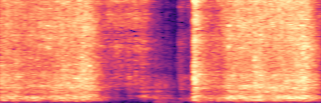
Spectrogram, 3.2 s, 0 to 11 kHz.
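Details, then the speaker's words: E-bike disc brake just after a pad change and caliper centering (6 Nm): a light rhythmic scraping that swells with each wheel turn as the buckled rotor wobbles between the new, not yet bedded-in pads. "So, ihr hört, die schleift jetzt noch ein bisschen. Ihr müsst die Bremsbeläge auch einfahren, auf jeden Fall."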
